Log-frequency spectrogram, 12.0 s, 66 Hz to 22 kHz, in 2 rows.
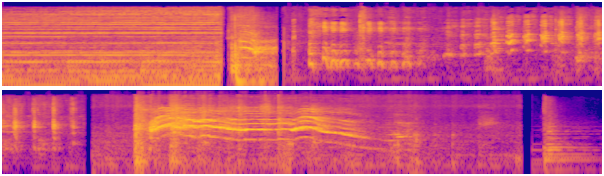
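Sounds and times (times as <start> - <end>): music: 0.0 - 2.2, 11.3 - 12.0.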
